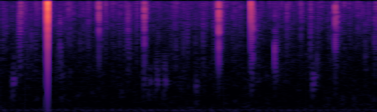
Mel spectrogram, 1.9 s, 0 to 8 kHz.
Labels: {"label": "biophony", "recorder": "SoundTrap 300"}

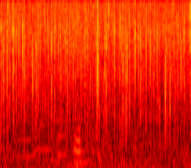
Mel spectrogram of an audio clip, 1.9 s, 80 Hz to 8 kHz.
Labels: {"label": "biophony, cascading saw", "recorder": "SoundTrap 300"}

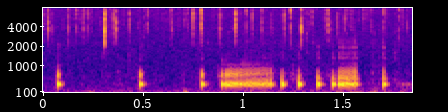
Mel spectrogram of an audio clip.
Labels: {"label": "biophony, knock croak", "recorder": "SoundTrap 300"}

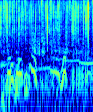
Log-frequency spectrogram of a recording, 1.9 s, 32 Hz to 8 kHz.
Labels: {"label": "biophony, cascading saw", "recorder": "SoundTrap 600 or HydroMoth"}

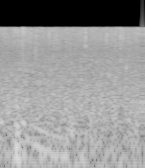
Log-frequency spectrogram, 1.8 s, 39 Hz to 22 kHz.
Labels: {"label": "biophony", "recorder": "SoundTrap 300"}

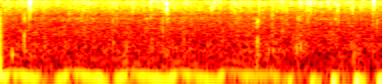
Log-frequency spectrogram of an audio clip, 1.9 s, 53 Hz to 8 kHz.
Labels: {"label": "biophony", "recorder": "SoundTrap 300"}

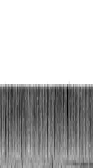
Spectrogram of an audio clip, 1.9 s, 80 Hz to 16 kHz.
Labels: {"label": "biophony", "recorder": "SoundTrap 300"}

